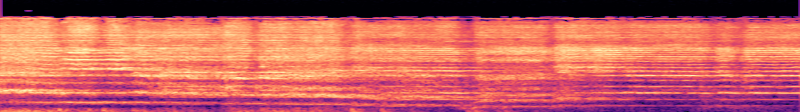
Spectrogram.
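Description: A kourel, a choir of men, chanting a Mouride khassida (Sufi religious poem) in unison. The voices hold long notes; the pitch glides down about halfway through, and the notes are then held steady.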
